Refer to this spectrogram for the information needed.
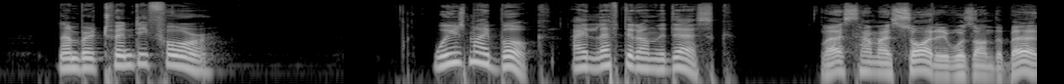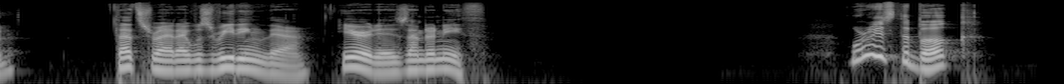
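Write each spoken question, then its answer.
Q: Where is the book?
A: under the bed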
